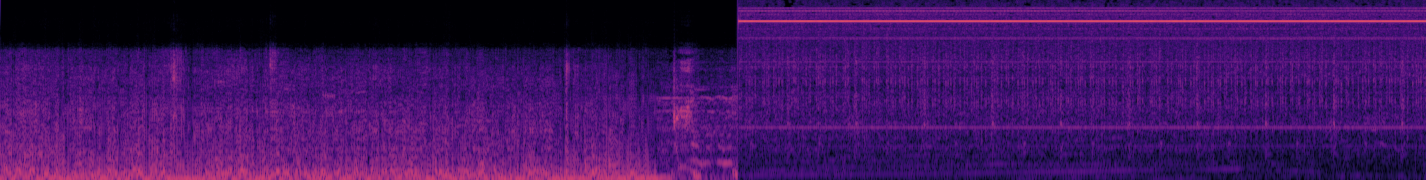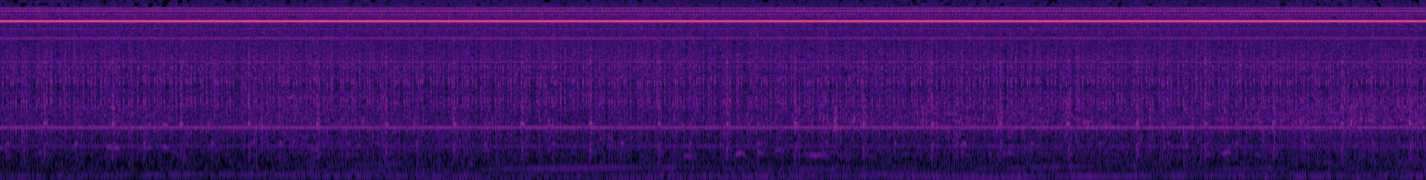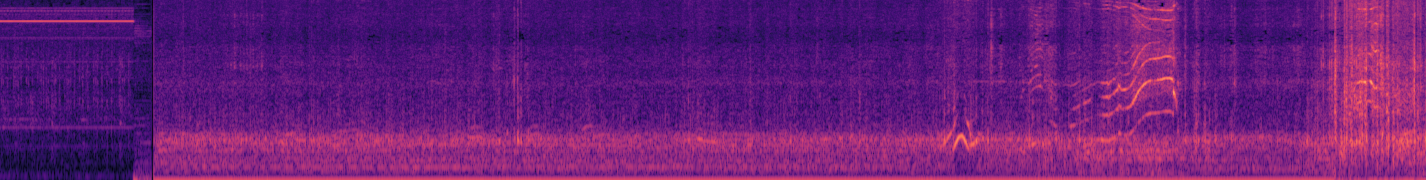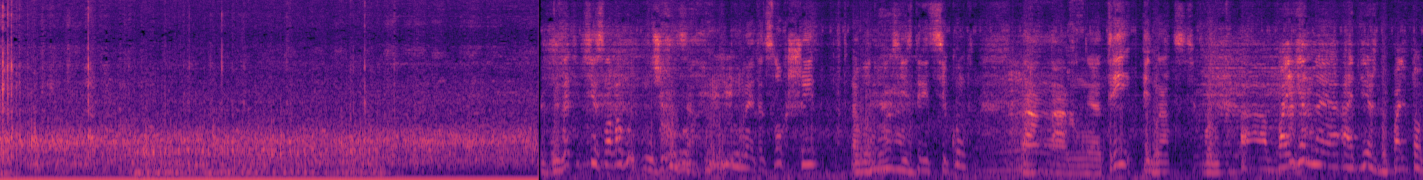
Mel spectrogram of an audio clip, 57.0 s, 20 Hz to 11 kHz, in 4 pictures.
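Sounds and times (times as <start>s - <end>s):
car engine: 7.4s - 48.2s
high electronic whine: 7.4s - 49.4s
road noise: 29.8s - 48.2s.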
